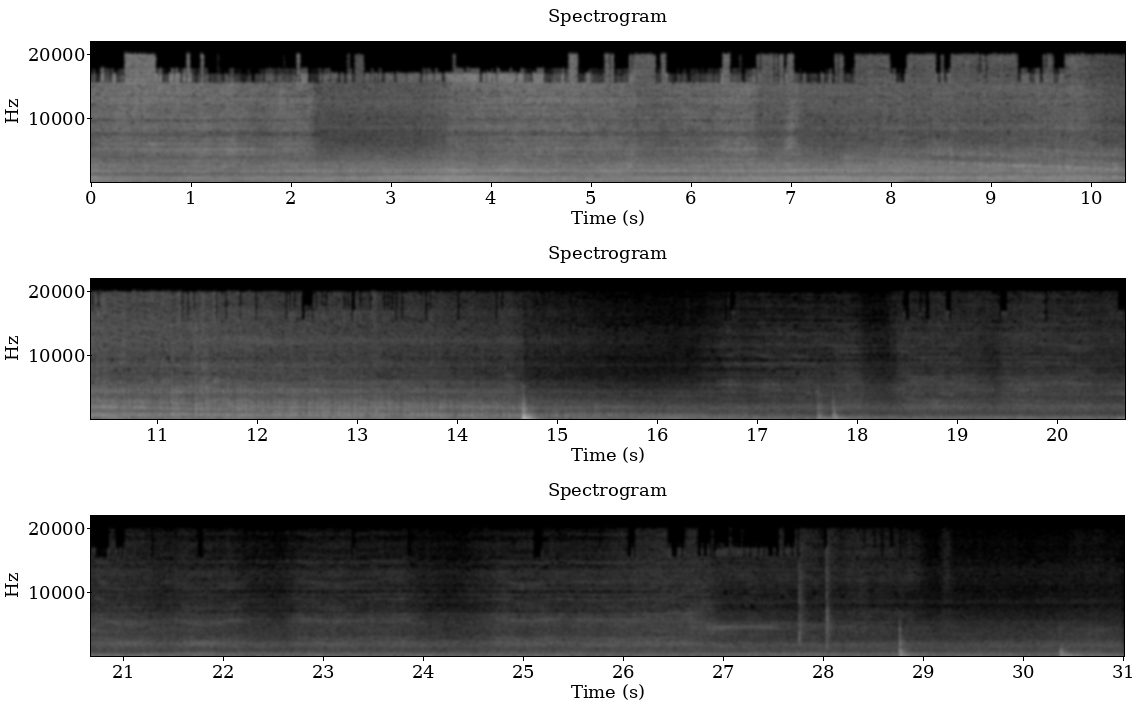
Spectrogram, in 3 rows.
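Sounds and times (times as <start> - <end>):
motor hum: 8.4 - 18.4
sharp knocks: 14.0 - 15.5, 17.6 - 18.1.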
